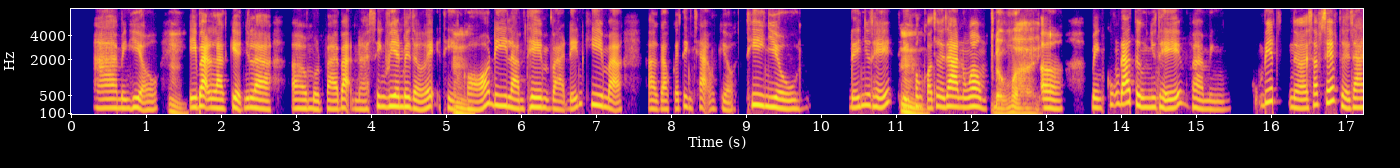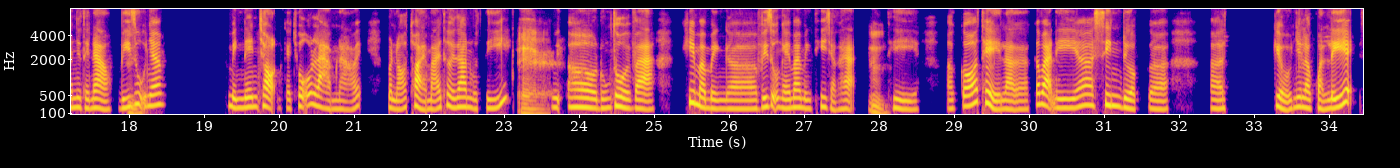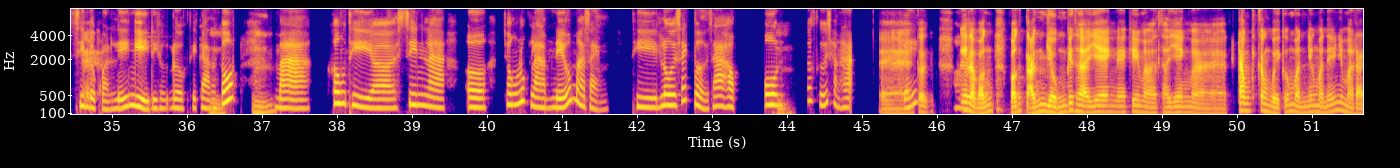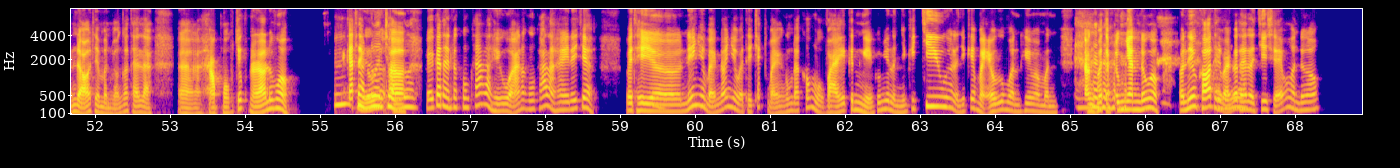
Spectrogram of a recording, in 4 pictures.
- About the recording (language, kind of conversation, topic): Vietnamese, podcast, Làm thế nào để bạn cân bằng giữa việc học và cuộc sống cá nhân?
- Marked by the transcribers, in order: tapping; other background noise; laugh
